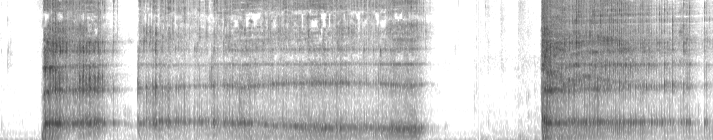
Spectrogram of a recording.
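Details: A sequence of long, loud, voiced burps, one drawn out over several seconds.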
